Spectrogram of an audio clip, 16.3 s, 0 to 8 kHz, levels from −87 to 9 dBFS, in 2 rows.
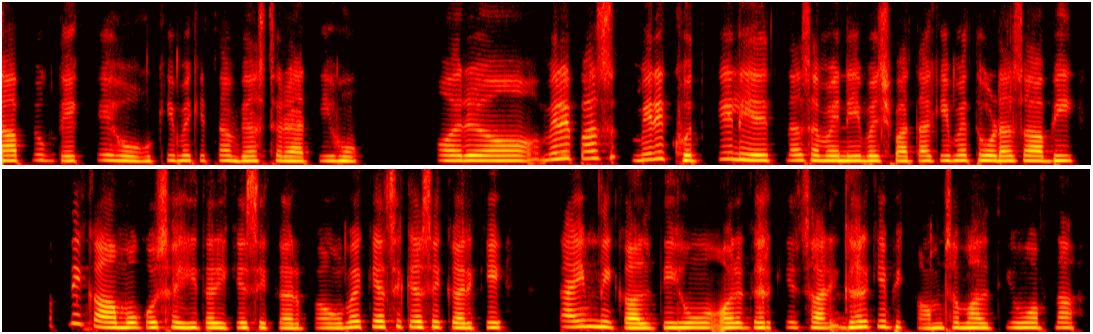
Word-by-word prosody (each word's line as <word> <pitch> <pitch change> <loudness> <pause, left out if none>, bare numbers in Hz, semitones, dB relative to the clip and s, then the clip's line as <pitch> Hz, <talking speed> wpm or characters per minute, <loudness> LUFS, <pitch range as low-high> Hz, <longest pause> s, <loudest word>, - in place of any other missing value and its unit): आप 245 0 +3
लोग 265 -3 -11
देखते 235 +3 -6
हो 235 -2 0
हो 220 +1 -5
कि 250 - -7
मैं 250 0 -1
कितना 245 +1 -6
व्यस्त 230 +1 -2
रहती 225 0 -1
हूँ 225 -1 0 0.6
और 250 -1 +1
अ, 245 +1 +3
मेरे 315 +5 +1
पास 350 +3 -2 0.2
मेरे 295 +6 0
खुद 255 -3 +1
के 320 0 -3
लिए 275 -3 +4
इतना 255 +1 -4
समय 240 -2 +2
नहीं 235 0 +3
बच 235 0 +1
पाता 230 +1 0
कि 245 +1 -4
मैं 250 +1 0
थोड़ा-सा 240 -1 +3
अभी 245 +2 +1 0.5
अपने 450 +1 -7
कामों 245 -3 +5
को 255 +1 +1
सही 245 -2 +2
तरीके 235 0 +1
से 235 0 -1
कर 225 0 -2
पाऊँ। 225 +1 -4
मैं 275 +1 +3
कैसे-कैसे 275 -1 0
करके 240 0 0 0.4
टाइम 285 +1 +1
निकालती 235 -3 +2
हूँ 240 0 +3
और 235 +1 +2
घर 245 +1 0
के 250 +1 -12
सारे 245 +4 0
घर 265 +2 +3
के 285 +1 -3
भी 270 - -5
काम 220 -1 -4
सँभालती 235 0 0
हूँ 240 0 +1
अपना 240 +1 -4
245 Hz, 195 wpm, -23 LUFS, 235-260 Hz, 0.6 s, कामों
